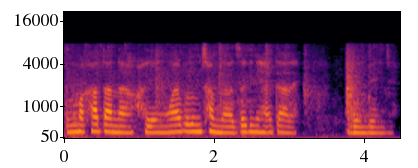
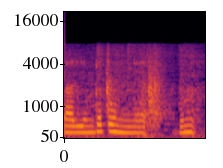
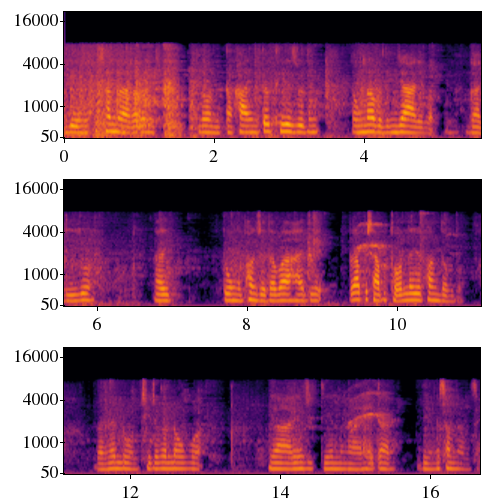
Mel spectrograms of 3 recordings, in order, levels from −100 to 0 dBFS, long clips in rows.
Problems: background sounds at intervals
